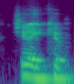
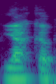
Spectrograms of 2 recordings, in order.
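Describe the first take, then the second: First: The name is pronounced the English way. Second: The name is pronounced the Dutch way.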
